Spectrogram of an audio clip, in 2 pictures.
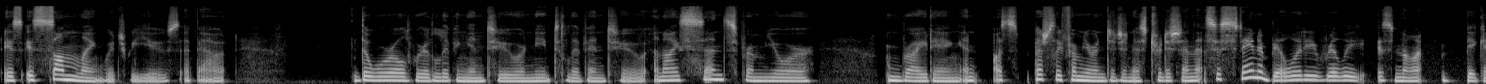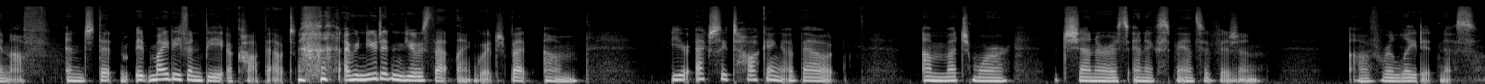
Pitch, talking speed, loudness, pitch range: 175 Hz, 135 wpm, -20 LUFS, 155-200 Hz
